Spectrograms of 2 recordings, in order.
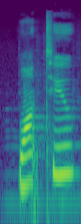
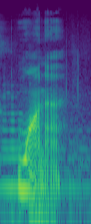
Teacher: Native speakers link words together all the time. Want to becomes wanna. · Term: connected speech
